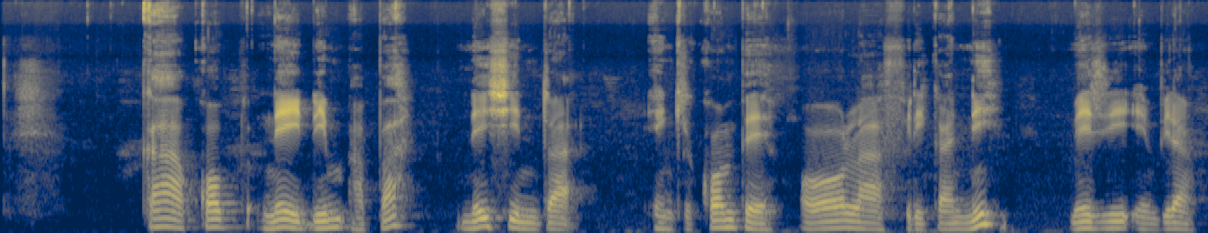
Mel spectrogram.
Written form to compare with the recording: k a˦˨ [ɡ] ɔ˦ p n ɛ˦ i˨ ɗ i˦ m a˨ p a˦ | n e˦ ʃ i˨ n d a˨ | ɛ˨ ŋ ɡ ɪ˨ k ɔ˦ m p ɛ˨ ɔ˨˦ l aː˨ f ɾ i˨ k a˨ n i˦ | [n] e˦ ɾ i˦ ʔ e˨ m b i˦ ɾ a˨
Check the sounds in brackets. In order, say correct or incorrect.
incorrect, incorrect

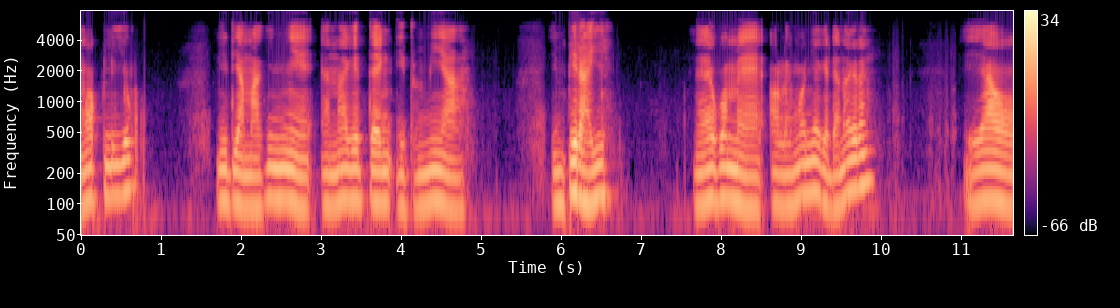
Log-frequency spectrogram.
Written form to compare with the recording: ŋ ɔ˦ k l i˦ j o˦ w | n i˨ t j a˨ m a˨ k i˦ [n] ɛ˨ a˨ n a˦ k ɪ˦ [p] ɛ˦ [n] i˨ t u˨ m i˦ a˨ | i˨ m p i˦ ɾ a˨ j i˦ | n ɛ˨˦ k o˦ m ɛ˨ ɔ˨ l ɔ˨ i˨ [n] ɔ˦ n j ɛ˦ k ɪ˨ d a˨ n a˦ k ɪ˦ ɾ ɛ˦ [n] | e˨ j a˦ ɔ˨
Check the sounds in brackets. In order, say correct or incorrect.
incorrect, incorrect, incorrect, incorrect, incorrect

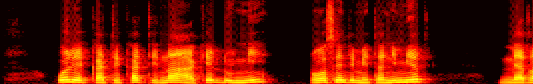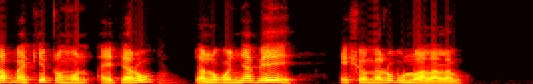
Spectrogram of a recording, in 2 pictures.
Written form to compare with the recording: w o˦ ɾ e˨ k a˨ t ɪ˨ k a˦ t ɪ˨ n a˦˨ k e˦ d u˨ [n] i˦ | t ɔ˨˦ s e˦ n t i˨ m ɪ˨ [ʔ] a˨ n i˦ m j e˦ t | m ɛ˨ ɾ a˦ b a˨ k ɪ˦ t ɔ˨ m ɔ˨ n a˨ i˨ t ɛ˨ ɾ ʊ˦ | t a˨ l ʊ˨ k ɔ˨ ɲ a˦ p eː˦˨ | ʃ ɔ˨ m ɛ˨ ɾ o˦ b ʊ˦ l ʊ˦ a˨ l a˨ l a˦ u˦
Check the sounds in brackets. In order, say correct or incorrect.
incorrect, incorrect

